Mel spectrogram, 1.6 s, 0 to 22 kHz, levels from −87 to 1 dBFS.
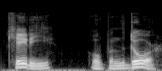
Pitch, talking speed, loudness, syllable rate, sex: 120 Hz, 150 wpm, -17 LUFS, 6.2 syllables/s, male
